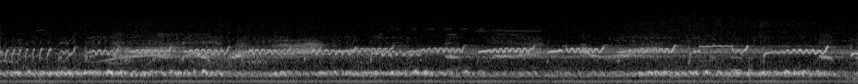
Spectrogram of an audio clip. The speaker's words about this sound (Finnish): No niin, aika hienolta kuulostaa kuovinääni. Ihan näitä tuttuja.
